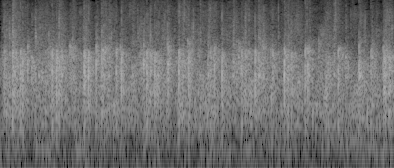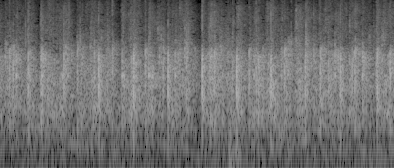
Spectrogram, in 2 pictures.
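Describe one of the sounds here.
A small ensemble plays lively music in a room with some echo.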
